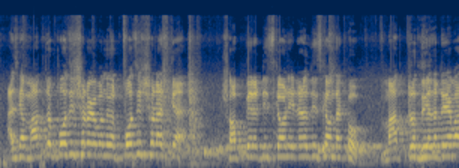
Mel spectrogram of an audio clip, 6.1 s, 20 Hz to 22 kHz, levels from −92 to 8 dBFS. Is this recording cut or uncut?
uncut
